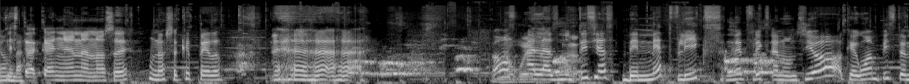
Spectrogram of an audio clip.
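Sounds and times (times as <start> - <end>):
speech: 0.0 - 3.8, 4.9 - 9.0
dog giving a drawn-out wavering bark: 2.4 - 2.6, 3.5 - 6.0, 7.2 - 8.0
laughter: 2.4 - 5.8.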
